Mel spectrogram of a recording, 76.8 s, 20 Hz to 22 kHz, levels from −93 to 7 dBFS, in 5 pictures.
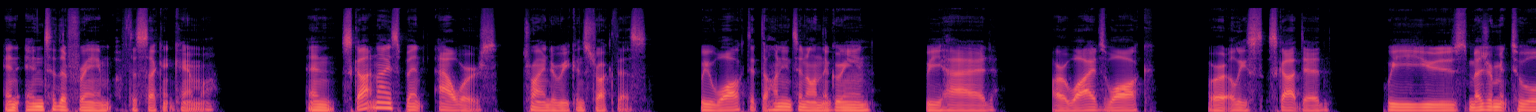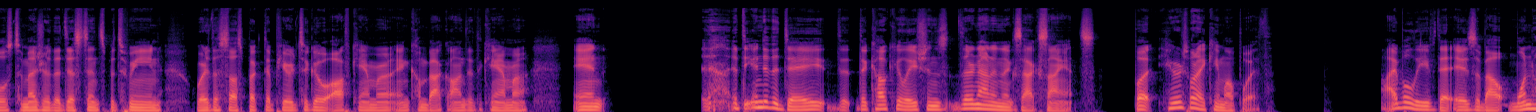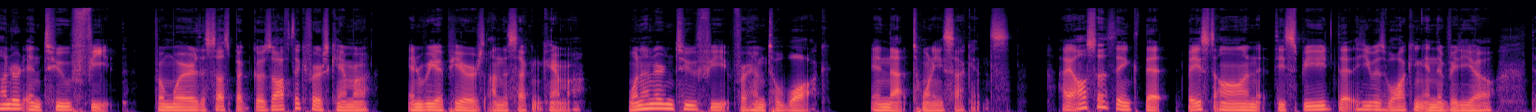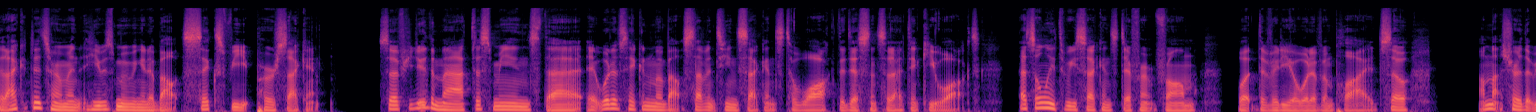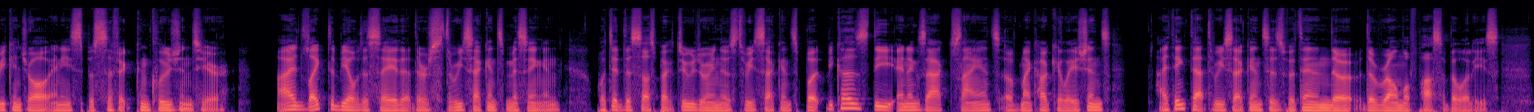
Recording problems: none

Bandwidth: 16 kHz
